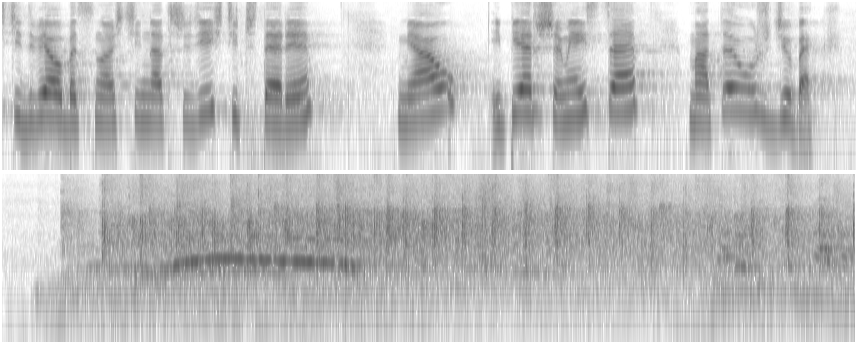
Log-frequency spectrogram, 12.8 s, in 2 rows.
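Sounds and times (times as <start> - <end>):
speech: 0.0 - 7.1
audience applause: 6.7 - 12.7.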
